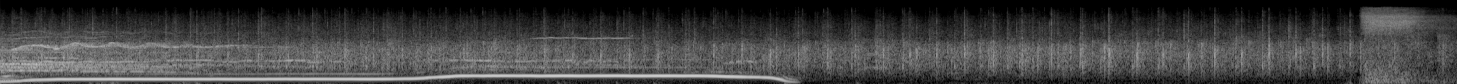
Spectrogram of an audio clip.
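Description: A live crowd claps steadily for a contestant, the aquarium club and the fire brigade, while a loud sustained low tone drones over the first half and then cuts off. The applause continues alone afterward, thinning slightly before a brief louder burst at the end.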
